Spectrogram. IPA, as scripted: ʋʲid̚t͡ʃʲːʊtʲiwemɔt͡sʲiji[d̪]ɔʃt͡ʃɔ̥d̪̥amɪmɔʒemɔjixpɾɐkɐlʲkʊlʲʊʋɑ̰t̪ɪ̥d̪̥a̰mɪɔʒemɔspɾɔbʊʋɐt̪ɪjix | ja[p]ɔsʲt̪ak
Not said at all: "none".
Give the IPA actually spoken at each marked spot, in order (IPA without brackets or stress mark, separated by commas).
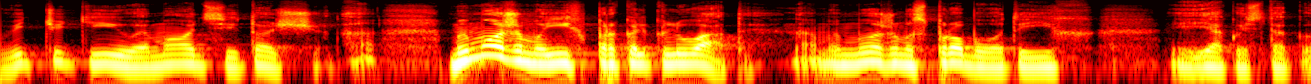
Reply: t̪, k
